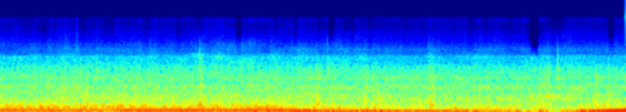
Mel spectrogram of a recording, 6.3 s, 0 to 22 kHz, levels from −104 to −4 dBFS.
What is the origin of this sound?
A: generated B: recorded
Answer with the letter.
A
